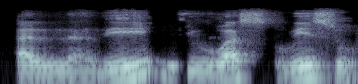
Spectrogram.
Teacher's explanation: panjangin dua harakat dulu. Jangan buru-buru ke ya. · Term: Mad tamkin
